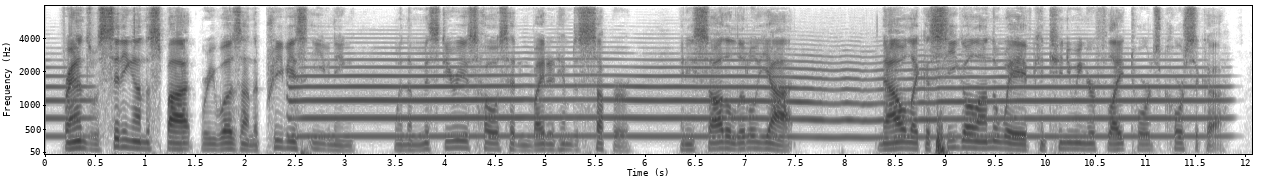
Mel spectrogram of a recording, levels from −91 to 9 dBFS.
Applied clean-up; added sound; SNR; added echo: none; Trumpet; 2 dB; none.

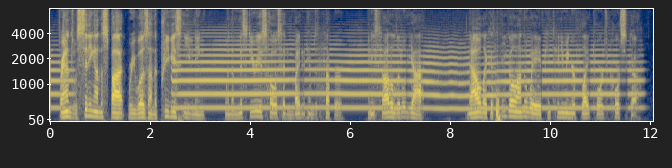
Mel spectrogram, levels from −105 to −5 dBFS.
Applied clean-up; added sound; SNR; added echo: neural mask model RNNoise.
